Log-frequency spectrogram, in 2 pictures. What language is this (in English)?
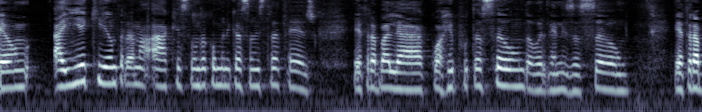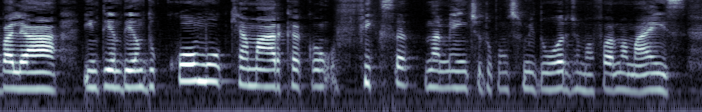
Portuguese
